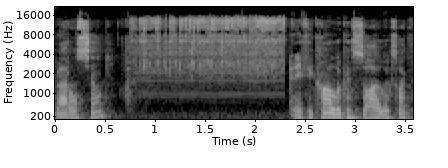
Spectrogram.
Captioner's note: rattling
